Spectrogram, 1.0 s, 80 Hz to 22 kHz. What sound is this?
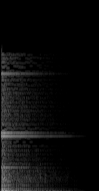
STAB 008 mastered 16 bit
An electronic percussive stab. A burst of distorted noise. Created with Metaphysical Function from Native Instruments. Further edited using Cubase SX and mastered using Wavelab.
industrial, electronic, percussion, short, stab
